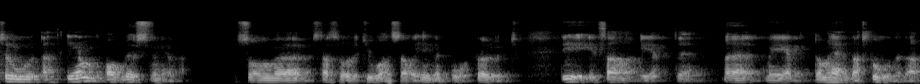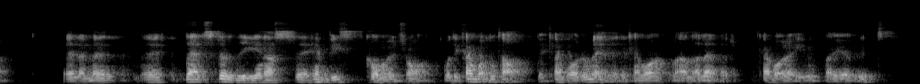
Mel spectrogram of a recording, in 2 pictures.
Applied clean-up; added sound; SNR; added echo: neural mask model DeepFilterNet 3.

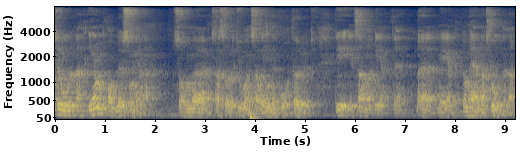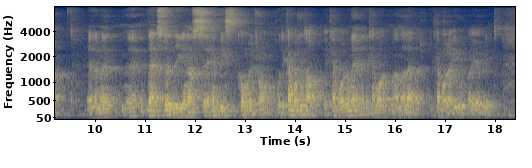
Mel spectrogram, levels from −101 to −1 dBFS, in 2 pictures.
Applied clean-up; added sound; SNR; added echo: none; Bass drum; 11 dB; reverberation time 1.0 s.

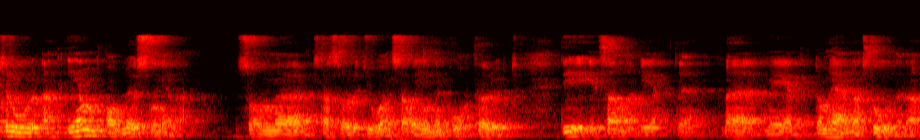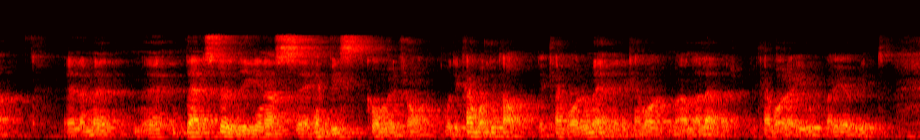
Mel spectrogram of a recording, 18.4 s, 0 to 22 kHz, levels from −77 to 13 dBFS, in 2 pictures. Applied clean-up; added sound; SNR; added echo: neural separator model SepFormer DNS4.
